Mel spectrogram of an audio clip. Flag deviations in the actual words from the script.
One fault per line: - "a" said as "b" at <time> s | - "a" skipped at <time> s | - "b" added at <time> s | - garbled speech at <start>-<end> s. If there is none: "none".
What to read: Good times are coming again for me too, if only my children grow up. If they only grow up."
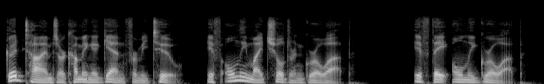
none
